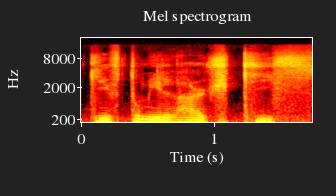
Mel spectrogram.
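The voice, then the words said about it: Put-on Russian accent. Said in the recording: “My only Russian accent is”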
